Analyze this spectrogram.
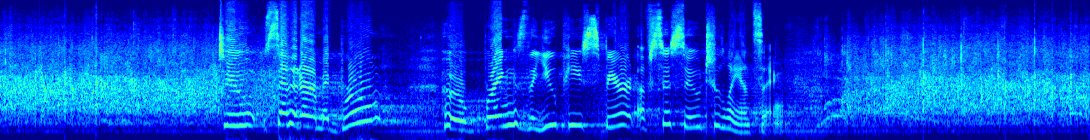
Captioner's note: applause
